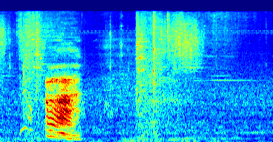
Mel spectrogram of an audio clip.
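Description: An axe swishes through the air and strikes.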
